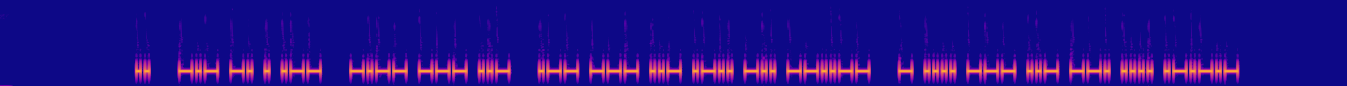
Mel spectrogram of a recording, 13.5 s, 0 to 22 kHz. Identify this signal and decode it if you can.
Morse code, heard as a keyed tone, about 28 wpm, 700 Hz. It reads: I KNEW YOU WOULD, THOUGH.
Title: Sentences from Top 1000 Words - Review Part 2 - 28wpm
